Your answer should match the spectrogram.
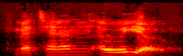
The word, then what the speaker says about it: metanoeo: That's it in Greek, metanoeo. I'll spell it in English, M-E-T-A, meta, N-O-E-O.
